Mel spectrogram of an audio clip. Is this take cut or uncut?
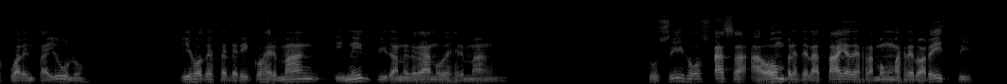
uncut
